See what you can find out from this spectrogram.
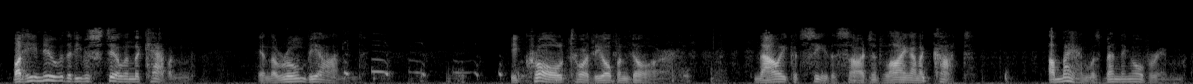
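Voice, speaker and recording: Male 1940s radio announcer-narrator, North American, dramatic and highly inflected, on a muffled, hissy old recording. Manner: dramatic, emphatic.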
